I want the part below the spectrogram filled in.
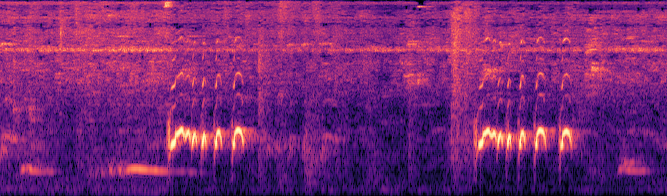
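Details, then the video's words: Lure song of a local zebra dove in the ngalun kung bulat style, meant to prompt other doves to sing: two loud bursts of quick stuttering coos, with low, soft, drawn notes before and between them. "Suara NGALUN Kung Bulat - Perkutut lokal gacor"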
